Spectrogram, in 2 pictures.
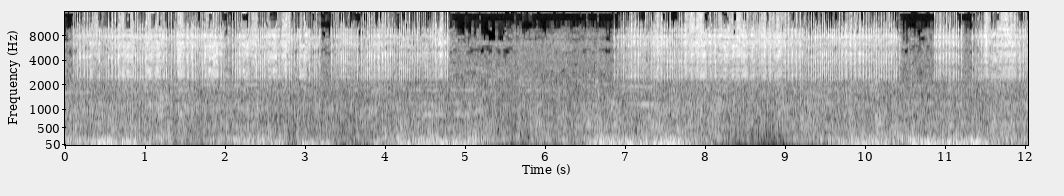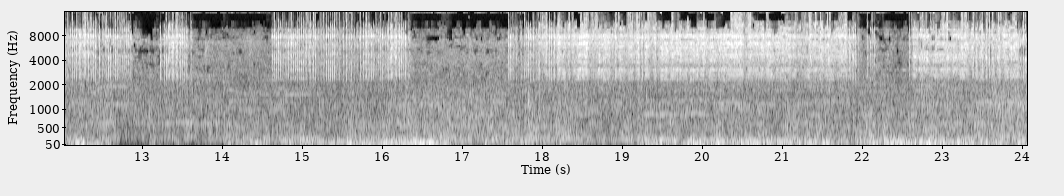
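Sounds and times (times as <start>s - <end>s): fishing reel ratchet clicking: 0.0s - 4.8s, 6.9s - 13.7s, 14.6s - 16.4s, 17.6s - 24.0s
steady low rumble: 9.5s - 24.0s.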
